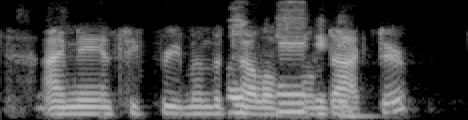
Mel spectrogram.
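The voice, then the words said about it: Slow, sexy radio voice. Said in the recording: “I'm going to talk slow. So I want people to understand me. I'll use my sexy radio voice.”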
